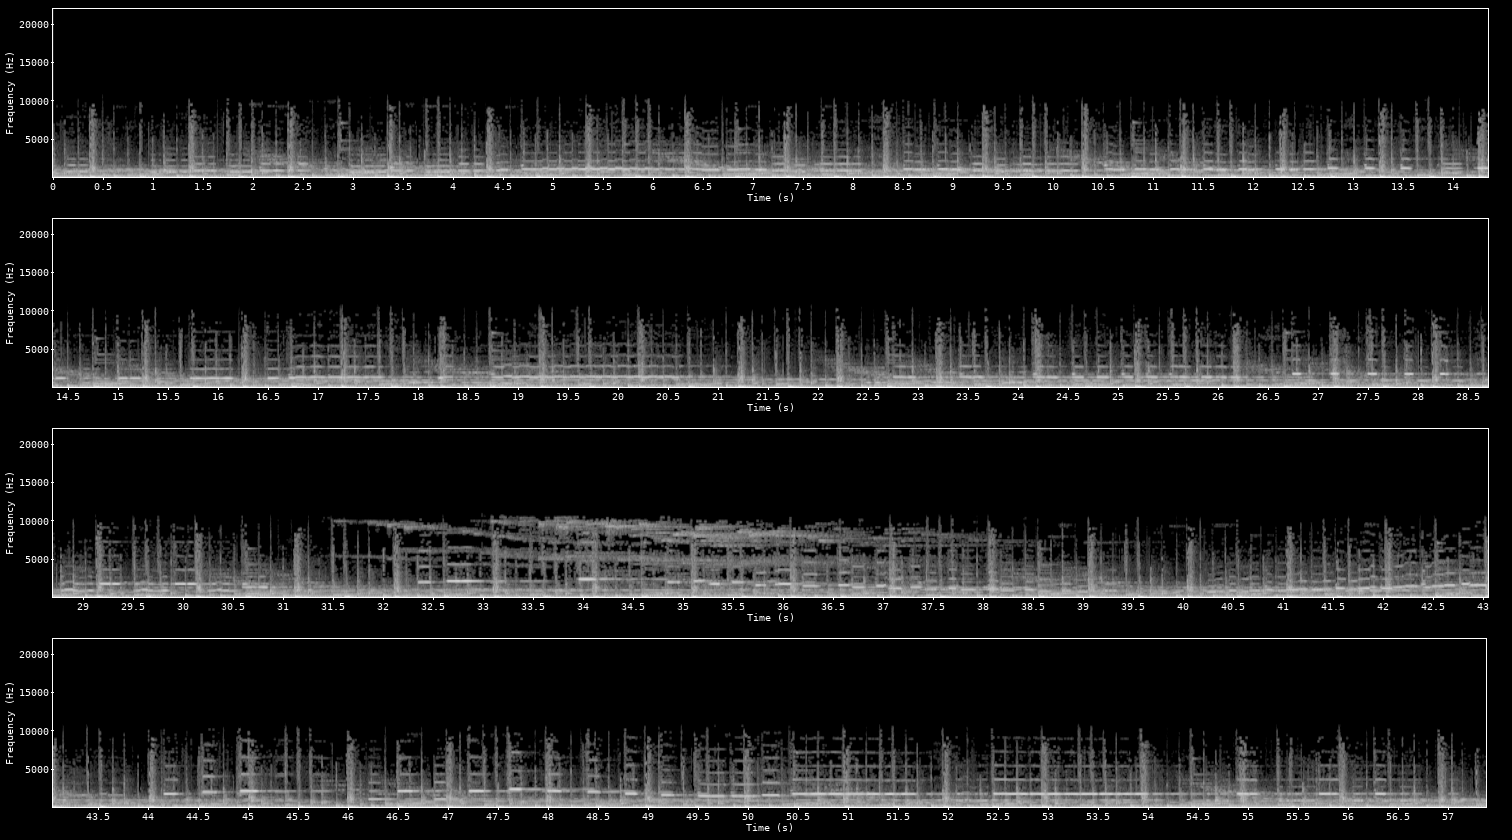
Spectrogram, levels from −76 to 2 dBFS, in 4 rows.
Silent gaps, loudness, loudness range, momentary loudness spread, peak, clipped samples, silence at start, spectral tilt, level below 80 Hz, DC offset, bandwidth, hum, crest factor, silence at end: none; -16 LUFS; 2 LU; 4 LU; 0 dBFS; under 0.1%; 0 s; -6 dB/octave; -20 dBFS; under 0.1%; 10.5 kHz; none; 14 dB; 0 s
